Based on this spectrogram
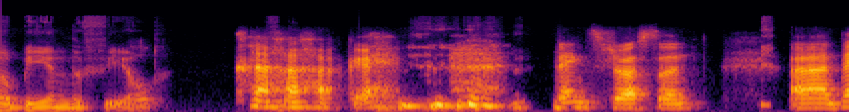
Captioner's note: laughs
